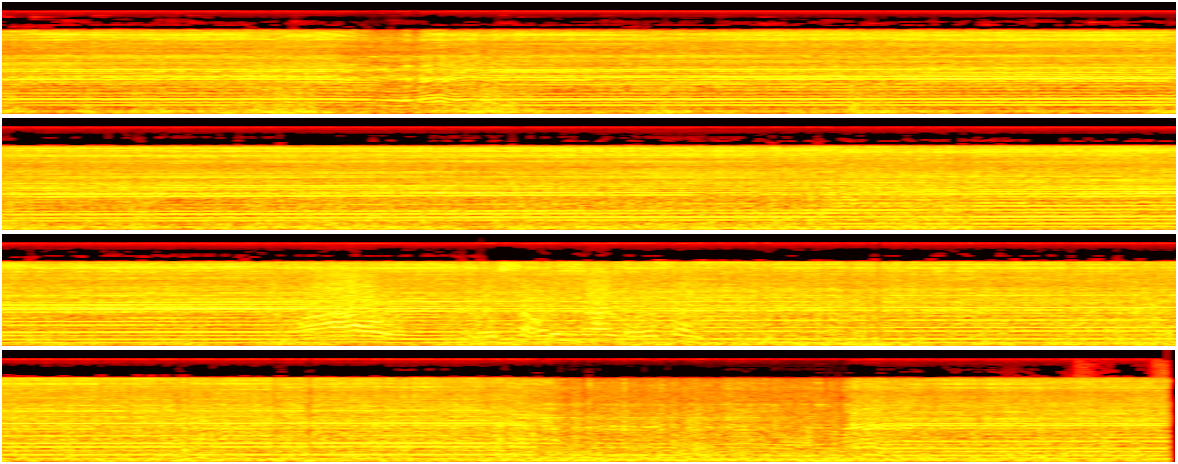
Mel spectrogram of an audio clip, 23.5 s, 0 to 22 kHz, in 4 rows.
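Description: Yamaha RX100's small two-stroke single-cylinder engine pulling hard at highway speed, its pitch climbing slowly as the bike gathers speed, with a short dip about two seconds in and a brief let-off near the end. Wind rushes over the microphone throughout.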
